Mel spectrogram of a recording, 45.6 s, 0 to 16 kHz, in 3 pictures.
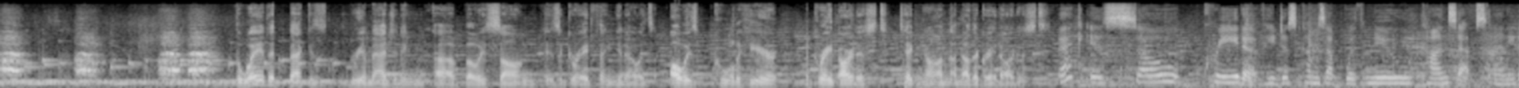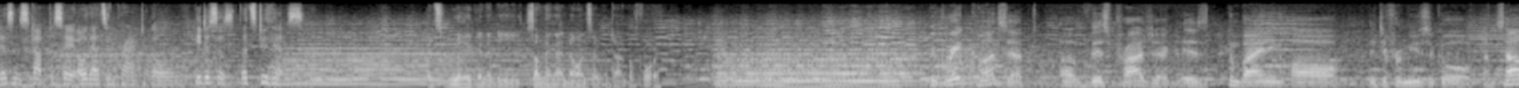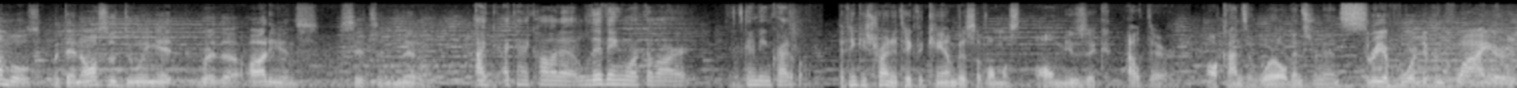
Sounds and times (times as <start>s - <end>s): Music: 0.0s - 45.5s
Speech: 2.4s - 18.2s, 19.5s - 21.8s, 24.5s - 45.5s.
